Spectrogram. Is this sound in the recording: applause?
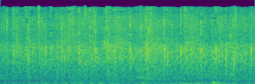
yes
